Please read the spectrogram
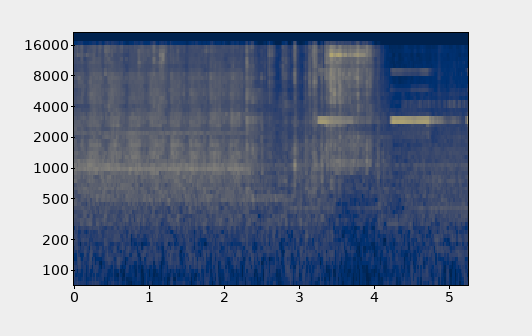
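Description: Subway ticket machine whirring as its note mechanism counts out and dispenses change banknotes. It is followed a little past halfway by short high beeps about a second apart, prompting collection of the change and ticket.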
